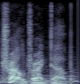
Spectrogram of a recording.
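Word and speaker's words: Traldragdubh: It contained a warrant for conducting me and my retinue to Traldragdub, or Trildrugdrib, for it is pronounced both ways as near as I can remember, by a party of 10 horse.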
